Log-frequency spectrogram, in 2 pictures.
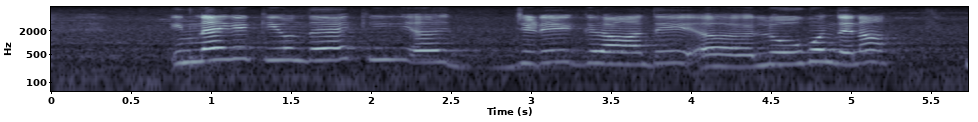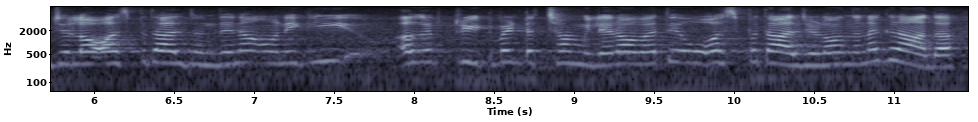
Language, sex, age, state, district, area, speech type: Dogri, female, 18-30, Jammu and Kashmir, Jammu, rural, spontaneous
